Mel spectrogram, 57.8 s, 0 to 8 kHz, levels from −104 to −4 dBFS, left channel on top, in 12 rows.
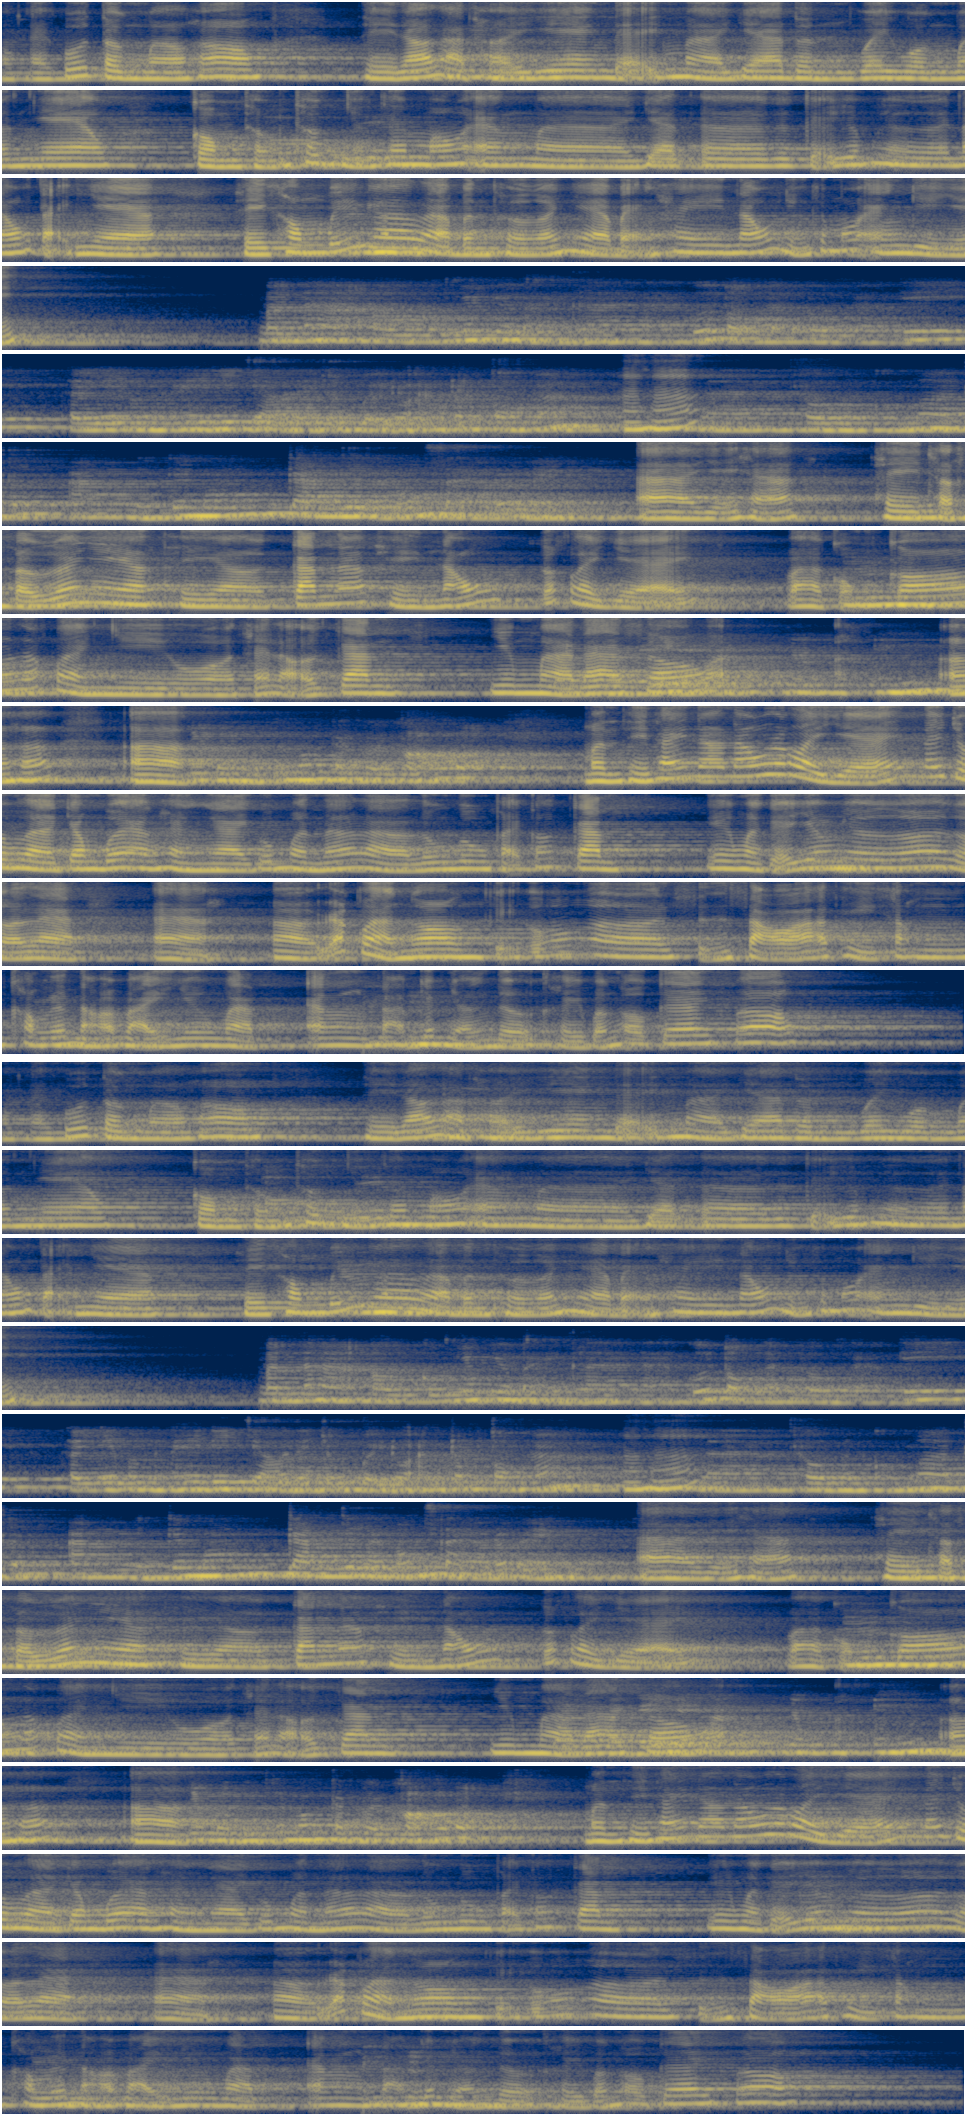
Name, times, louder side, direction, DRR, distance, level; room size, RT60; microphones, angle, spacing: voice 1, 0.0-1.4 1.8-5.4 5.8-10.5 10.8-14.6 22.3-22.8 27.3-28.1 28.4-32.4 32.8-35.7 36.2-37.3 38.4-38.8 39.2-39.5 41.4-46.5 46.9-48.5 48.9-57.0, left 3 dB, 55° left, 9 dB, 1.2 m, -27 dB
voice 2, 2.2-2.6 6.1-6.9 11.3-11.7 15.7-19.2 19.6-22.1 22.7-26.9 28.6-29.0 33.1-33.5 36.5-37.8 38.1-38.3 39.1-39.2 39.4-40.9 47.3-47.6 53.1-53.5 54.8-55.2, left 1 dB, 40° right, 2 dB, 4.9 m, -30 dB
23.5 x 20.5 x 8.8 m, 2.4 s
head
